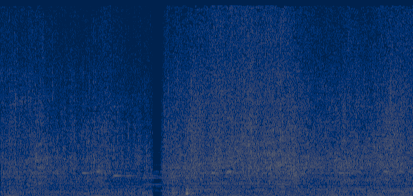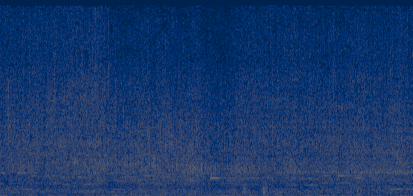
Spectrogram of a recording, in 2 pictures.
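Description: Chicken curry sizzling in a nonstick kadai as a wooden spatula stirs it through the thick masala. The sound cuts out briefly about two seconds in, then carries on a little louder.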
